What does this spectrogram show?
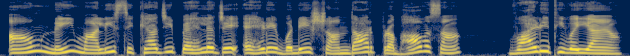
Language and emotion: Sindhi, surprised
